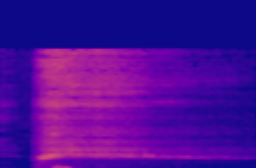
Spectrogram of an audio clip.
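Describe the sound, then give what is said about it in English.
One deep exhale through the mouth during a guided breathing meditation, a breathy rush that begins abruptly, peaks quickly and then tapers away over about a second and a half, faint and alone. “like you're sending out a stream of air. Okay, so let's do one exhale just to get everything out of our lungs.”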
